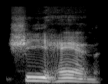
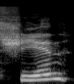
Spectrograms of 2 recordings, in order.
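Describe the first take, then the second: First: It is said the Southern Texas way. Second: It is said without a Texas accent.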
